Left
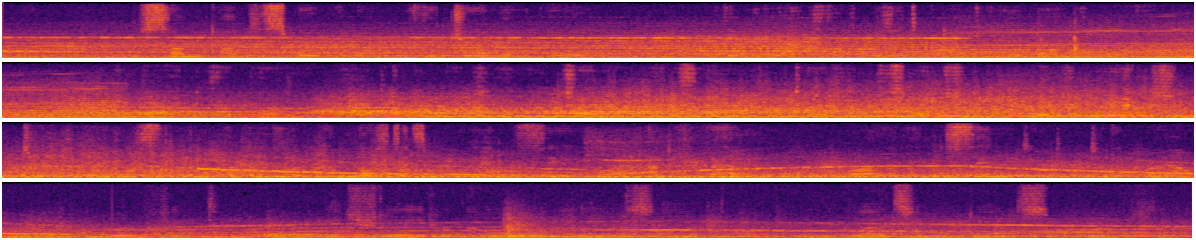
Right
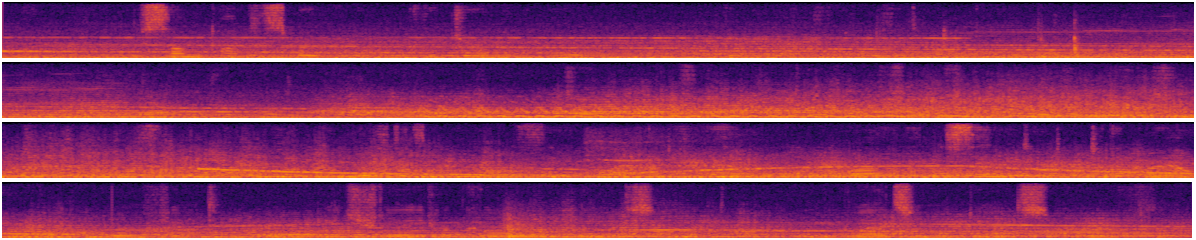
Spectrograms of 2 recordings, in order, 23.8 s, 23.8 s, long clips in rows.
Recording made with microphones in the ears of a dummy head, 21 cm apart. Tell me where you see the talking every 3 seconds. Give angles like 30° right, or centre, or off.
20° left, 60° left, 70° left, 60° left, 30° left, centre, 20° right, 20° right.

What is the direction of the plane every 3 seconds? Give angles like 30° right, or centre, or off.
60° left, 50° left, 30° left, 20° left, 10° right, 30° right, 40° right, 50° right.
